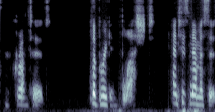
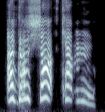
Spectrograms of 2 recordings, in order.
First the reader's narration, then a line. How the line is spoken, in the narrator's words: the sullen-faced recruit cried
